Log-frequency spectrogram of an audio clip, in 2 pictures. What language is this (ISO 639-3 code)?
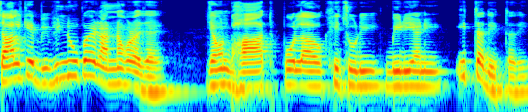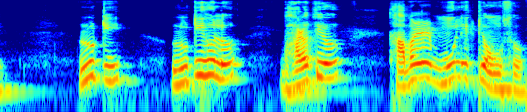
ben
